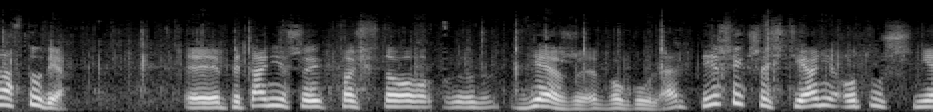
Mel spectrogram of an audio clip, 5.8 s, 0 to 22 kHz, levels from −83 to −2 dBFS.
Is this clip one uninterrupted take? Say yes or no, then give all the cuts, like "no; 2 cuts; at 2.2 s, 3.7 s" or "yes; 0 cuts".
yes; 0 cuts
